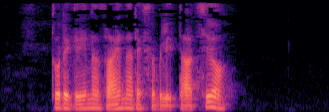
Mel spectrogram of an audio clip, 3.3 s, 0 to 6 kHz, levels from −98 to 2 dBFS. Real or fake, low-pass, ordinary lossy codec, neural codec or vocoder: real; 5.4 kHz; MP3, 24 kbps; none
